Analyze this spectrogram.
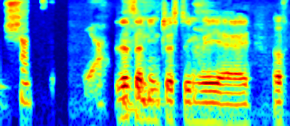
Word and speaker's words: Chantou: So Chantou, Bantu, like it rhymes. So if someone again, okay, I'm like, Bantus, Nilots, Kushites, So Bantu, Chantou, So that's my name, Chantou, That's an interesting way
